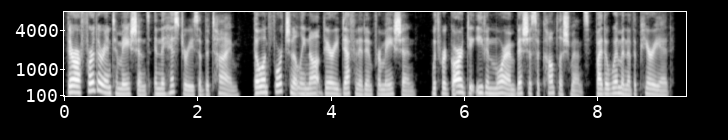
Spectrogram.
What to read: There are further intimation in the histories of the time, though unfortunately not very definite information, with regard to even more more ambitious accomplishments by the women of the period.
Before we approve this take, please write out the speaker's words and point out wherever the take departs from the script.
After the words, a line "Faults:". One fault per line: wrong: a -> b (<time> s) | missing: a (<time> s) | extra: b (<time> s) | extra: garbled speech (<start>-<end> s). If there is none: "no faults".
There are further intimations in the histories of the time, though unfortunately not very definite information, with regard to even more ambitious accomplishments by the women of the period.
Faults:
wrong: intimation -> intimations (0.6 s)
missing: more (6.6 s)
